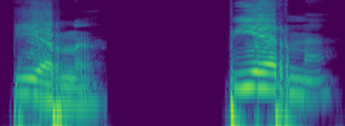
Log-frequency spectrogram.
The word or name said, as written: pierna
